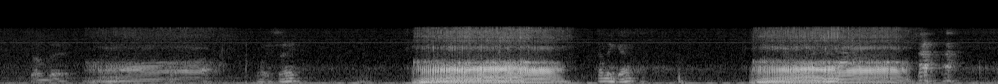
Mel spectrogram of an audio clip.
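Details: A drunk adult man passed out after drinking cider snores heavily: loud, harsh, rasping snores on long breaths, with softer noisy breaths between.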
